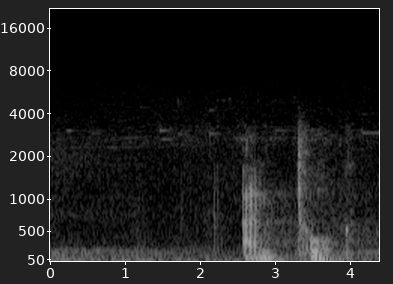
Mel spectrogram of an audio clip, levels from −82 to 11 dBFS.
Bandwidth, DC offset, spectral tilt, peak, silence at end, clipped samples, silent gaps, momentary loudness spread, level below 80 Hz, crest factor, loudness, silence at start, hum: 7.4 kHz; under 0.1%; -8.5 dB/octave; -10 dBFS; 0 s; under 0.1%; none; 23 LU; -38 dBFS; 22 dB; -31 LUFS; 0 s; none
